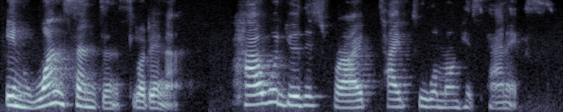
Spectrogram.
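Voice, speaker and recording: A woman from Puerto Rico with a Puerto Rican Spanish accent, hosting a talk show interview in a lively way, with many fillers and restarts. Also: medium pitch, a little slow.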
